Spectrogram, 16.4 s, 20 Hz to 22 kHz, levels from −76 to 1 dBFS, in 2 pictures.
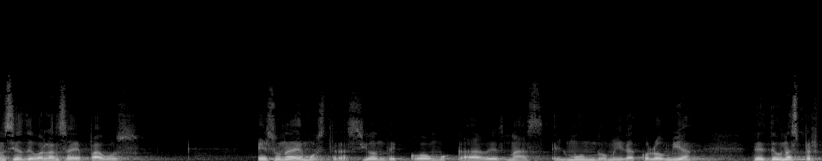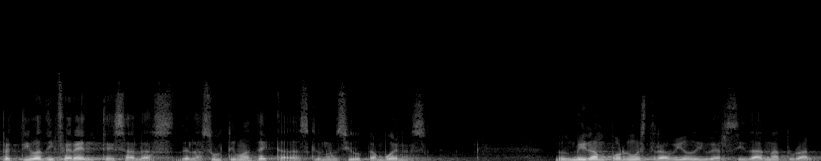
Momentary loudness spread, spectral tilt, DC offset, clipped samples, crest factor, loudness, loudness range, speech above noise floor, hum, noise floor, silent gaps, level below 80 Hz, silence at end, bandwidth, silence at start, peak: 10 LU; -7.5 dB/octave; under 0.1%; under 0.1%; 20 dB; -26 LUFS; 5 LU; 34 dB; none; -59 dBFS; none; -62 dBFS; 0 s; 10.5 kHz; 0 s; -6 dBFS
